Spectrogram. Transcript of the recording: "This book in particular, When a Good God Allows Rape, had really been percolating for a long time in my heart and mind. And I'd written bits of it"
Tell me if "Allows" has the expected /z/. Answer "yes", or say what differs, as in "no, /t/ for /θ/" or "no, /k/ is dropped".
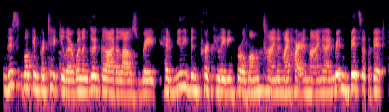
yes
